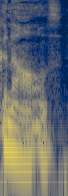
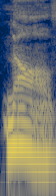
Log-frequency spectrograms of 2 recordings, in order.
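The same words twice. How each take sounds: First: The initial G is pronounced. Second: The initial G is silent. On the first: The speaker calls it wrong. "I always pronounce the G" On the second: The speaker calls it right. "but it's Gnarls"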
